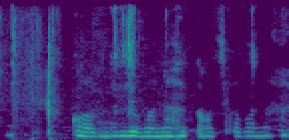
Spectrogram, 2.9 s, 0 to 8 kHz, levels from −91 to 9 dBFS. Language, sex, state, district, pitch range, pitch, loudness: Hindi, female, Bihar, Gaya, 235-250 Hz, 240 Hz, -30 LUFS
